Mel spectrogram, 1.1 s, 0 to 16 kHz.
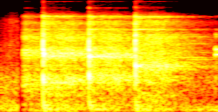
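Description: A hammer taps a steel bearing into the other side of the carrier hub on an LTZ400, giving five sharp, bright metallic strikes that ring briefly at a high pitch. The tone of the taps changes, showing the carrier bearing is fully seated.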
